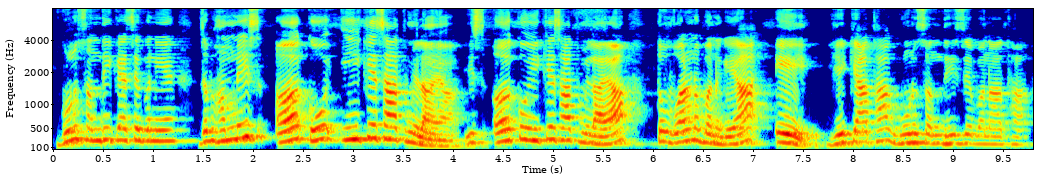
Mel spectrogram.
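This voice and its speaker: Male teacher, classroom lesson, step-by-step explanation, self-answered questions, drawn-out demo sounds. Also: high-pitched. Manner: stretches sounds slowly to demonstrate.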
